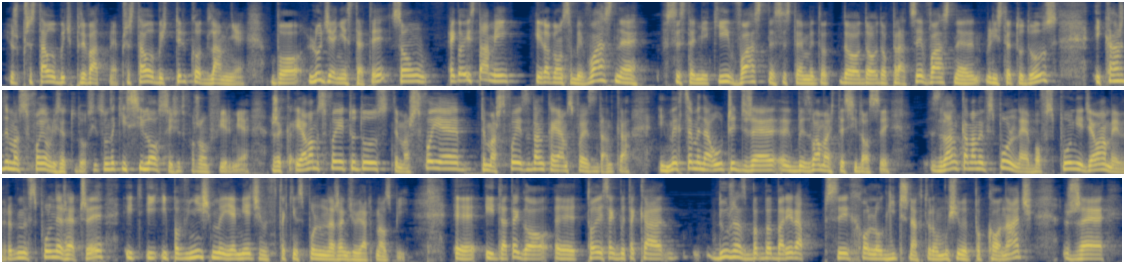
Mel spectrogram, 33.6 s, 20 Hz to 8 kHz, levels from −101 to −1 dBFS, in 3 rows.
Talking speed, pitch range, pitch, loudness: 185 wpm, 145-200 Hz, 170 Hz, -19 LUFS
